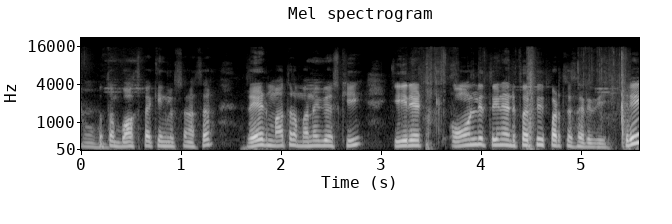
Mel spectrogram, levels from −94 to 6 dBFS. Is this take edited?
no; 0 cuts

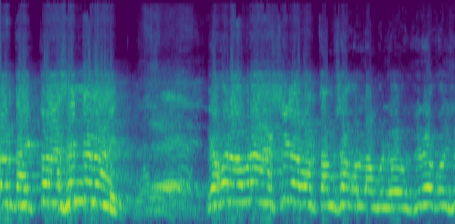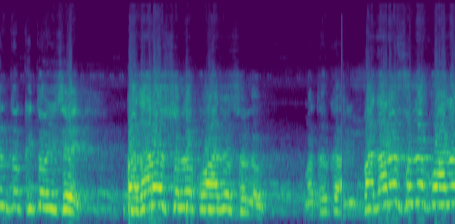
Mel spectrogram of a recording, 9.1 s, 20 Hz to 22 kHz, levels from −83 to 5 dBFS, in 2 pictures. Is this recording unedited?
no; 1 cut; at 8.0 s

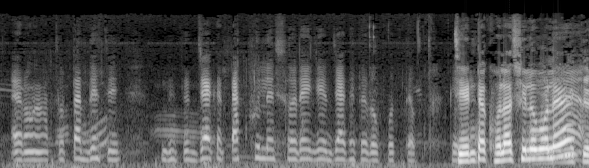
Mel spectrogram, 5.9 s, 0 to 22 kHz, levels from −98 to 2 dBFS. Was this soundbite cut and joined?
no; 0 cuts

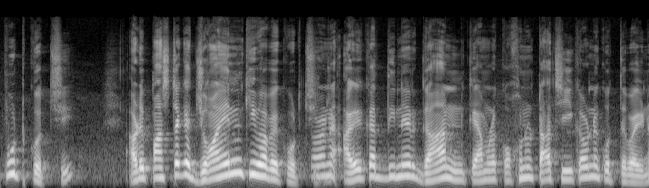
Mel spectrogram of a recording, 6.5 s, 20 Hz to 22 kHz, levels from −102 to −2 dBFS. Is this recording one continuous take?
no; 1 cut; at 3.2 s

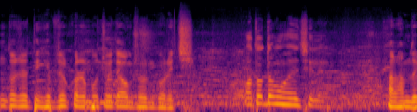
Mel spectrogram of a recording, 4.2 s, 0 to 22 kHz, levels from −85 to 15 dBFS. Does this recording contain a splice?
no; 0 cuts

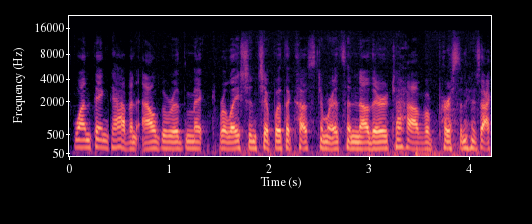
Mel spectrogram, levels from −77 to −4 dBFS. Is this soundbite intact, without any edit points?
yes; 0 cuts

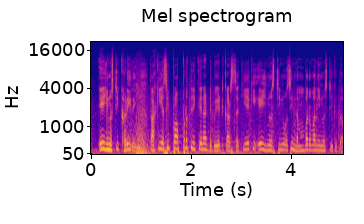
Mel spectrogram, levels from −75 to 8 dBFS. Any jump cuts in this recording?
yes; 1 cut; at 1.0 s

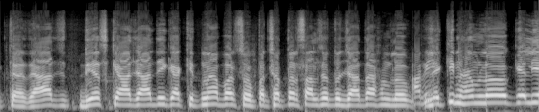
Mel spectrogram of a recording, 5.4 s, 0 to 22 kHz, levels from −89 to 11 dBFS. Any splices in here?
yes; 1 cut; at 4.2 s

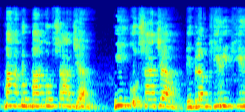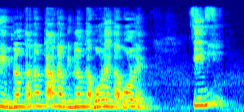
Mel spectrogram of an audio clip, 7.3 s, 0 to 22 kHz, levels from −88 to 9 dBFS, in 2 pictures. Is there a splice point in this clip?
yes; 1 cut; at 1.5 s

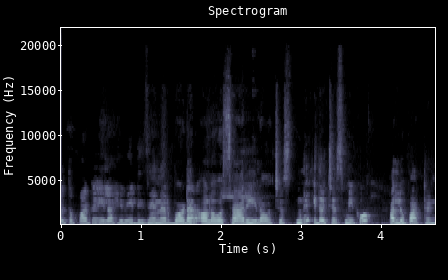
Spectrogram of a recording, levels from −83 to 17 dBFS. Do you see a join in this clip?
yes; 1 cut; at 3.1 s

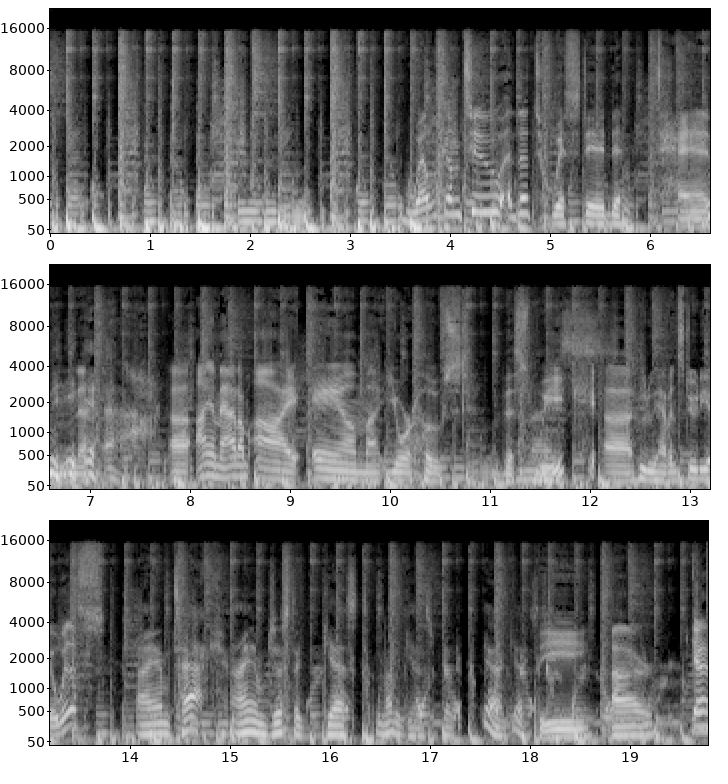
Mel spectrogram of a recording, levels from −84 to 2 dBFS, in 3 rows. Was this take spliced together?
yes; 1 cut; at 14.4 s

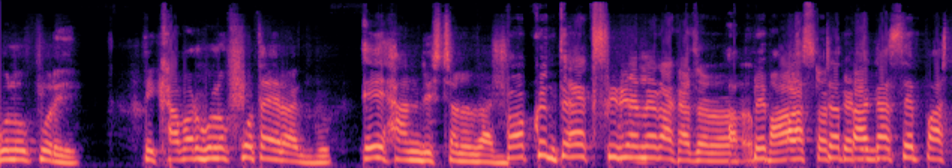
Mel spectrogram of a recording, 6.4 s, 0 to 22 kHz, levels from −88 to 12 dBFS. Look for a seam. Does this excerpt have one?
no; 0 cuts

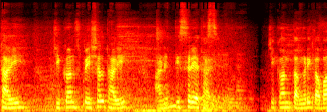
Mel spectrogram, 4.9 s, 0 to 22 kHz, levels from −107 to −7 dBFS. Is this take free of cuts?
no; 1 cut; at 4.0 s

